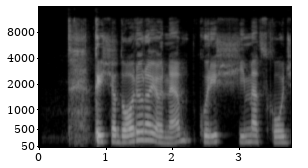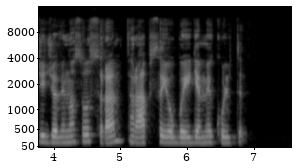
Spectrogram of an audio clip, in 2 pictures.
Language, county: Lithuanian, Šiauliai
